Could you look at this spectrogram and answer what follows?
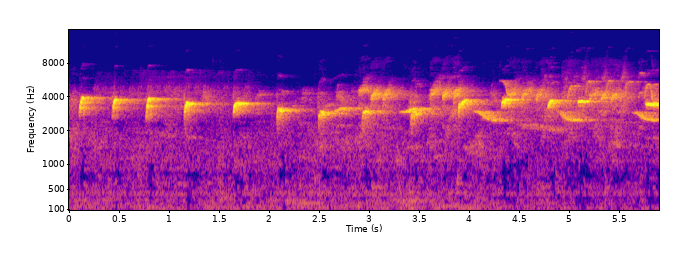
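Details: Javan bush lark, six months old, described as a vigorous singer suited as a tutor or prompting song: a steady run of clear whistled notes, each a short slightly falling phrase, repeated about twice a second and becoming busier toward the end.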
